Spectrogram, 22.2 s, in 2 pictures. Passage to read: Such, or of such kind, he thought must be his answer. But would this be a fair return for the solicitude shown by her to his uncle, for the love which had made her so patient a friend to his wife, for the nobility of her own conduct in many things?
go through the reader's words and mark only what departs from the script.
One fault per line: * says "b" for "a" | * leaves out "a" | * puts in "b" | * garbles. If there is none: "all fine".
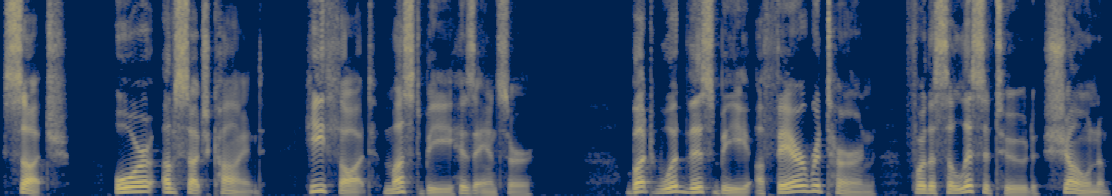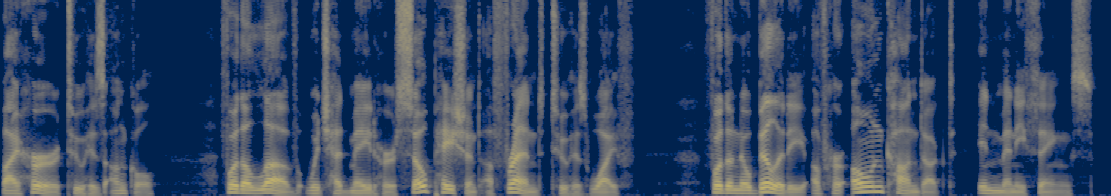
all fine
